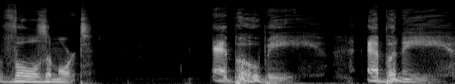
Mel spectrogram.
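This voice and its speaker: A raspy put-on character voice at a very slow pace. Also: man, medium pitch for a man. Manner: evil.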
